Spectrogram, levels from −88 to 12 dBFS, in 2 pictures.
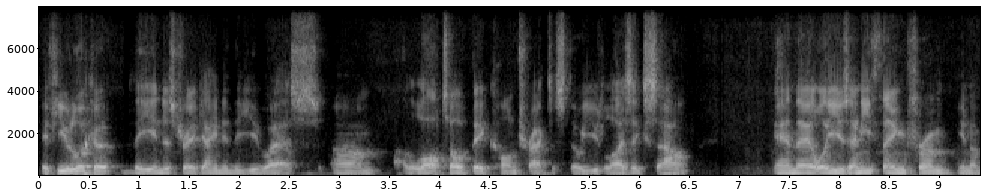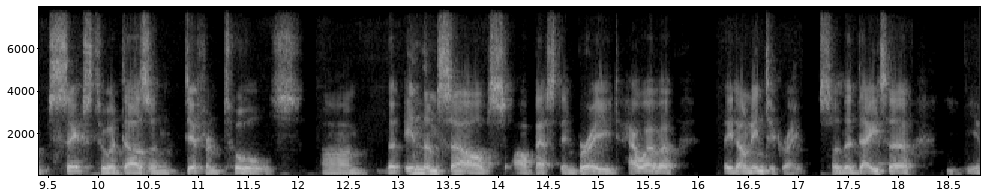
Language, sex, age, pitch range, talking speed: English, male, 40-59, 80-90 Hz, 155 wpm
